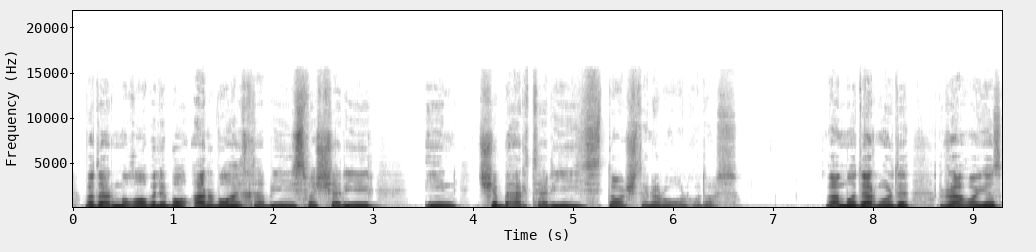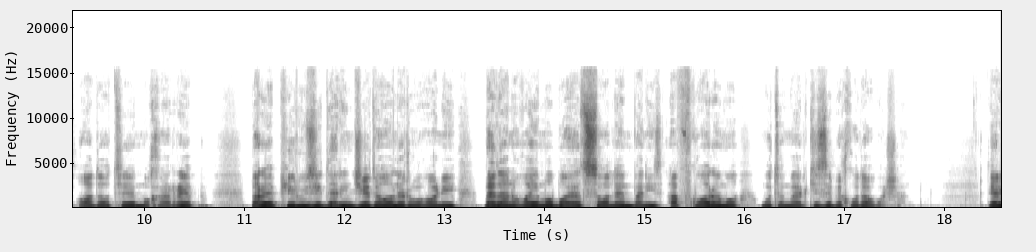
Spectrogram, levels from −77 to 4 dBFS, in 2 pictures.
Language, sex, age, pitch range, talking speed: Persian, male, 50-69, 115-155 Hz, 130 wpm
